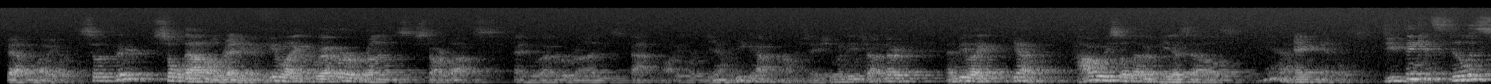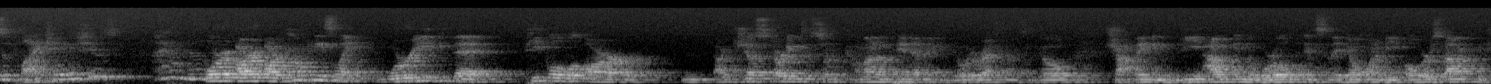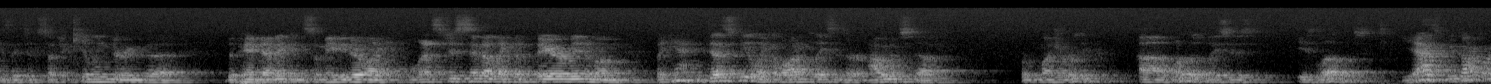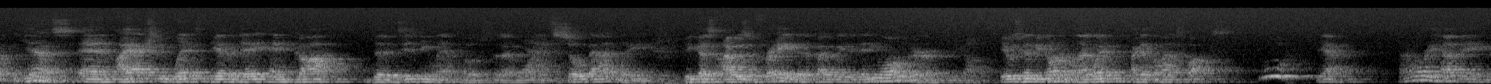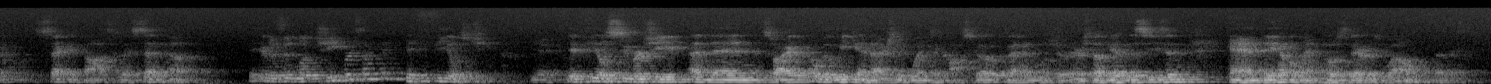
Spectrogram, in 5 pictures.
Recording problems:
off-mic speech; far
room echo; noticeable; dies away in 0.9 s
hiss; noticeable; throughout; 10 dB below the speech

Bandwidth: 14.5 kHz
